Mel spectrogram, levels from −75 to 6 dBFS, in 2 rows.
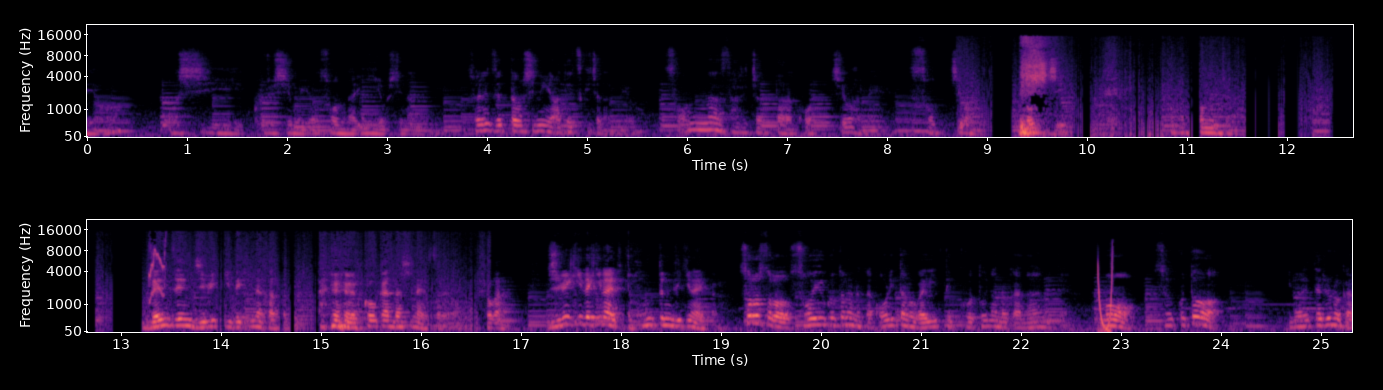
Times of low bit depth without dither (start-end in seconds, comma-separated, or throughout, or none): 8.69-16.69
